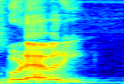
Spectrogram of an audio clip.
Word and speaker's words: Godavari: Even Godavari, which is a Telugu word, how do they pronounce? It is Godavari.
